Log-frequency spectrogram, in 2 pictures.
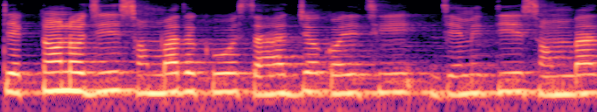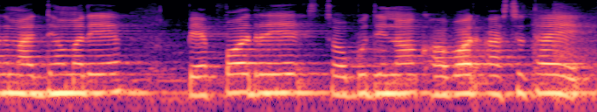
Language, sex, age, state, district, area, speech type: Odia, female, 30-45, Odisha, Boudh, rural, spontaneous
